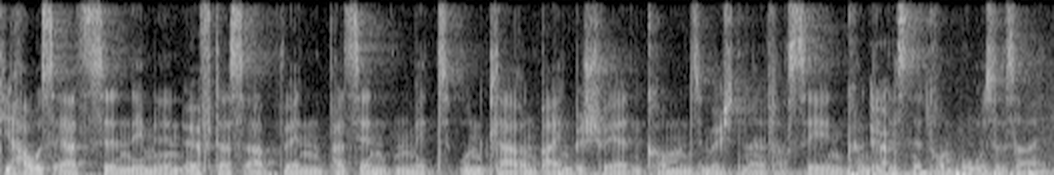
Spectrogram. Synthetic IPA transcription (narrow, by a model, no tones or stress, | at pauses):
d̥iːhaʊsʔɛɐt͡stəneːməniːnʔœftɐstʔa̰pvɛnpʰat͡sjɛntn̩mɪtʔʊnkl̥aːʁənbaɪnbəʃv̥eːɐdn̩kʰɔmənziːmœçtn̩aɪnfaχz̥eːənkʰœntədasnətʁ̥ɔmboːzəza̰ɪn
